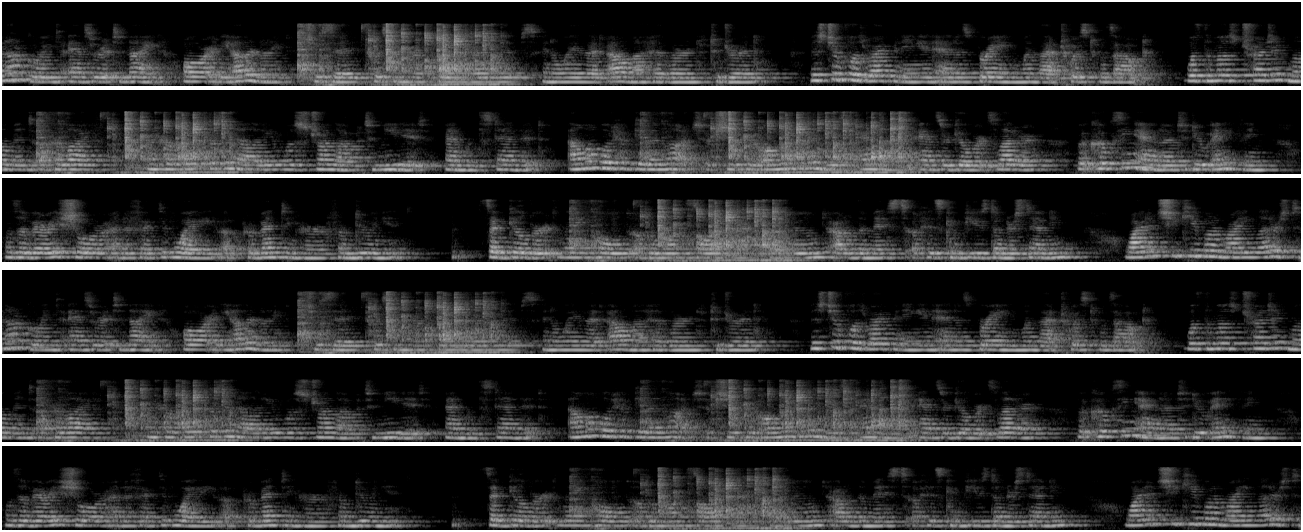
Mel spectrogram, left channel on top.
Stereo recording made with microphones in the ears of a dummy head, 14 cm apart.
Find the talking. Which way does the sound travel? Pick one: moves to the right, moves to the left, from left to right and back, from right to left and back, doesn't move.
doesn't move.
